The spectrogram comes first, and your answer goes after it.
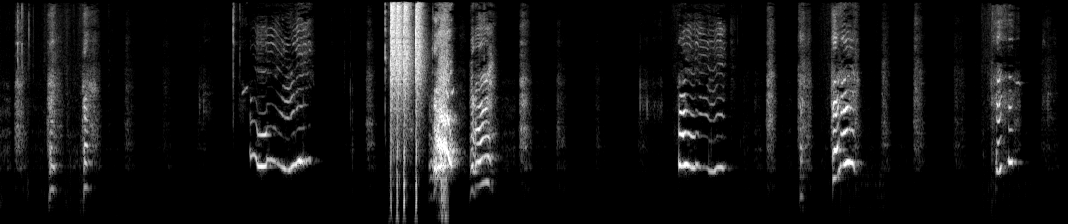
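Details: Nine-year-old dog, worked up and eager to grab a taser, pants in quick breathy bursts between high, wavering whines that rise and fall, with a loud rasping outburst near the middle; indoor setting.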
